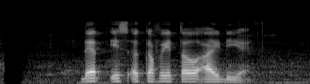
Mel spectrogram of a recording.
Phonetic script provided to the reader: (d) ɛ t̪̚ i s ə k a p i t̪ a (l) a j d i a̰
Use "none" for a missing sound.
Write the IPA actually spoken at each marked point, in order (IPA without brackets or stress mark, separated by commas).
d, l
